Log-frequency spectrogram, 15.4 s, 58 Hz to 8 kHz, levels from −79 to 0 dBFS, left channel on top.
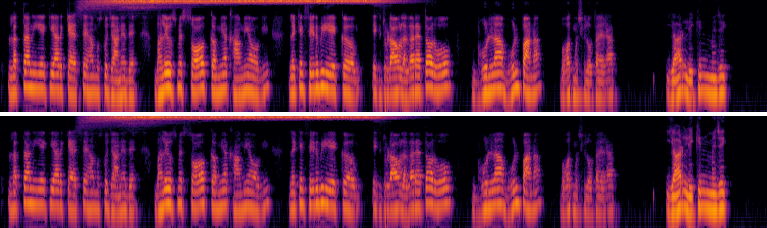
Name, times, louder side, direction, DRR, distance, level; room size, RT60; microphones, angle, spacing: voice 1, 0.0-5.4 5.8-9.0 9.4-10.8 11.2-12.3, left 4 dB, 75° left, 0.6 m, -27 dB
sound 1, 1.6-8.1, left 2 dB, 10° left, 0.4 m, -21 dB
voice 2, 13.3-14.5, right 3 dB, 70° right, 0.5 m, -24 dB
3.6 x 3.2 x 3.8 m
head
